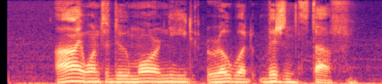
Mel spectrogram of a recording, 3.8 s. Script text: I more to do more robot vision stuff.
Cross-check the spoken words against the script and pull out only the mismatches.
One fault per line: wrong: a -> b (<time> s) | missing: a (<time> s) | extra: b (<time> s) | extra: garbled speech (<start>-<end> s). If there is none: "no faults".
wrong: more -> want (0.8 s)
extra: neat (1.6 s)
